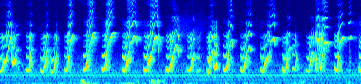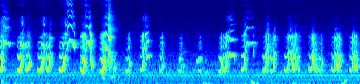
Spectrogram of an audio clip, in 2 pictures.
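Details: Loud 'puipui siren' squealing from Mokohei, a pet guinea pig calling out because he feels lonely: fast upward-sweeping whistles, roughly two or three per second, steady and insistent, with a constant low hum underneath.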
